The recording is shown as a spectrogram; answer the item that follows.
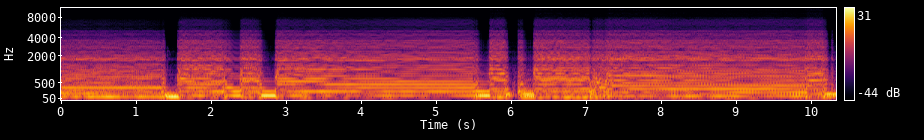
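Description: Electric guitar through a Mesa/Boogie Throttle Box distortion pedal on its high-gain side, playing held, heavily distorted chords with short breaks between chord changes.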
